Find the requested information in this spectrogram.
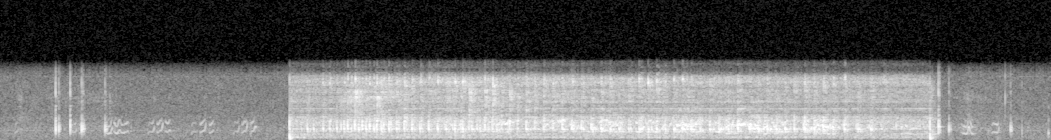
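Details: Guinea pig; teeth chattering; angry warning to stay away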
